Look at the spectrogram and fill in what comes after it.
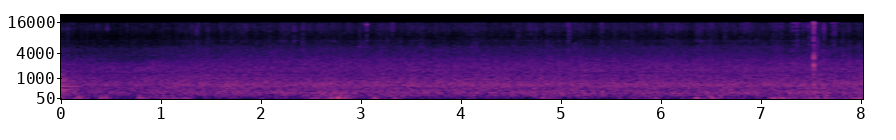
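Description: Steady rain falling, with a single sharp click about seven and a half seconds in.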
